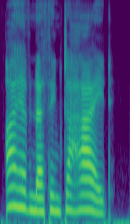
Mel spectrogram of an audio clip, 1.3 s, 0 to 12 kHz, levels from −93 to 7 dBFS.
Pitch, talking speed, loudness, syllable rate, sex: 225 Hz, 230 wpm, -15 LUFS, 5.6 syllables/s, female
